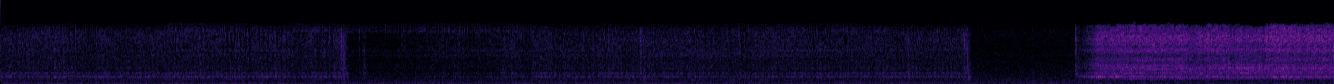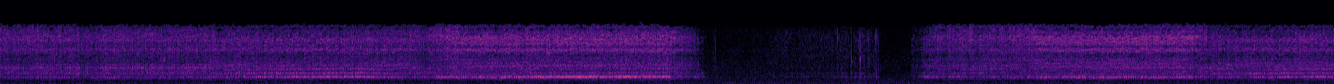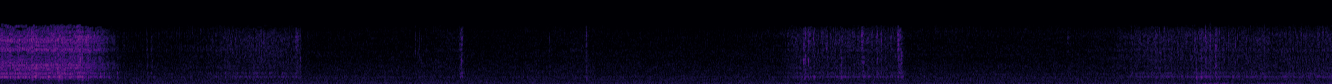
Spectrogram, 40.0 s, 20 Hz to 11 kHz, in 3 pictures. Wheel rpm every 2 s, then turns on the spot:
20, 20, 20, 20, 20, 60, 110, 110, 110, 110, 20, 80, 110, 90, 10, 0, 0, 10, 0, 20.
0-2 4-10 20-22 28-30 34-36 38-40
